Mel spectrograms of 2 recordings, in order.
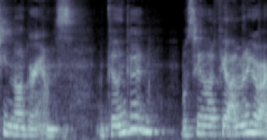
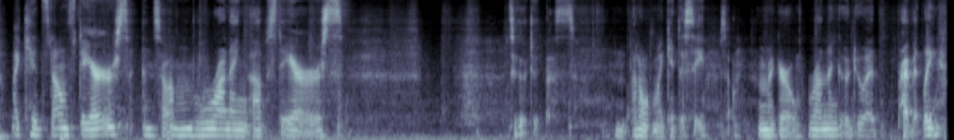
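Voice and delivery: hushed; 10 dB quieter than usual. Real, not acted. Vlogger sneaking upstairs away from her kid, hushed. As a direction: keep it down while slipping off upstairs.

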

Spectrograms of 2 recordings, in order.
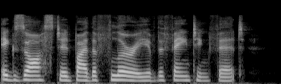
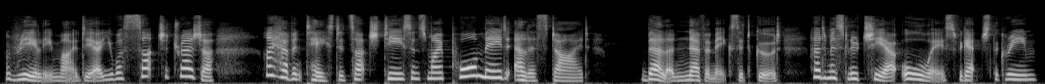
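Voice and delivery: lilting, grateful mistress voice with leaping pitch; gushing older lady. Acted. Mrs Coventry to the new governess over tea, gushing.

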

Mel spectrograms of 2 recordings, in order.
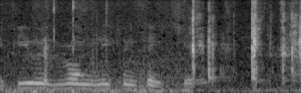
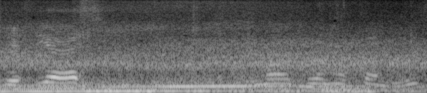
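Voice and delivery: calling out slowly; loud, slow, drawn-out call to the spirit; 10 dB louder, slower than usual. Real, not acted. Calling out to a ghost.

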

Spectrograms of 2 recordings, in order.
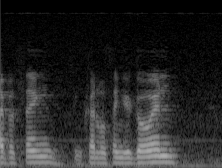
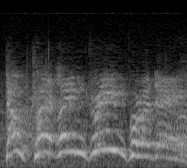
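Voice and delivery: mock pleading shout; 13 semitones higher than usual. Pleading with doctor.

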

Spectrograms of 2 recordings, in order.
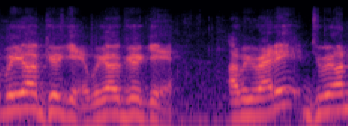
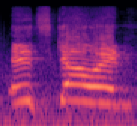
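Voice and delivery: excited; 8 semitones higher, 4 dB louder than usual. Real, not acted. Rocket flying off.

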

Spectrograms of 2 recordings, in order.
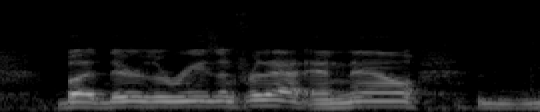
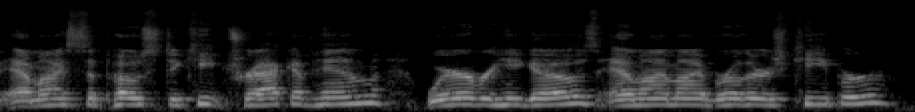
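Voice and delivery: higher-pitched, challenging questions; indignant retort; 6 semitones higher than usual. Acted. Cain dodging God's question about his brother, indignant retort. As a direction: throw the questions back, indignant. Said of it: "Cain retorted".

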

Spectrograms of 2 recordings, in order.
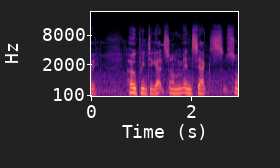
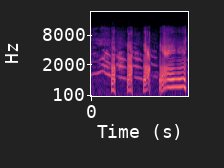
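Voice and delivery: short high-pitched laugh. Real, not acted. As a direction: laugh it off, amused. Fly flies off, he laughs.

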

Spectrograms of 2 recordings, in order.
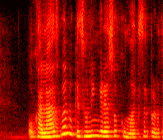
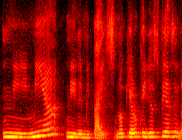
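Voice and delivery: ordinary talk, nothing marked

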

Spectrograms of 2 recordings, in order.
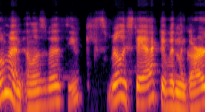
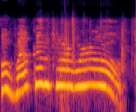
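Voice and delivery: excited; 14 semitones higher, 7 dB louder than usual. Real, not acted. Jokes with helper about redoing.

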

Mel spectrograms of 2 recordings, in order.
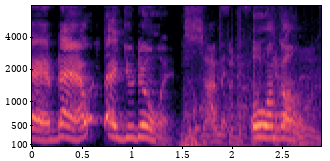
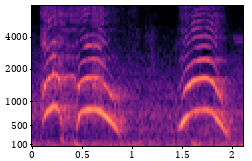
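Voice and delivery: high woo-hoo whoops; much slower than usual. Real, not acted. Gamer sending opponent to bed, high victory whoops. Celebrating in game.

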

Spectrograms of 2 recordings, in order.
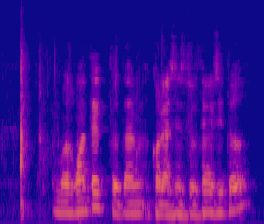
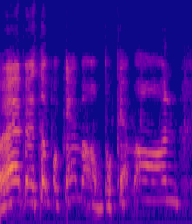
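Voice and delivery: much higher mock Maghrebi-accented seller; imitating Maghrebi accent; 14 semitones higher than usual. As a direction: play the street seller with a put-on Maghrebi accent, high-pitched. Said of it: "era magrebí".

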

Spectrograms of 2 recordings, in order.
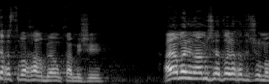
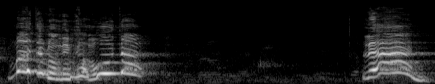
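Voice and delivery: mocking; 12 semitones higher, 5 dB louder than usual. Rabbi mocking the girl's outing.

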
